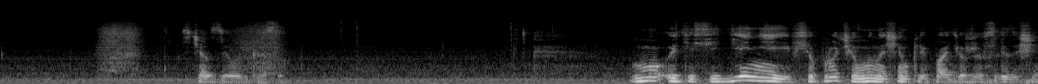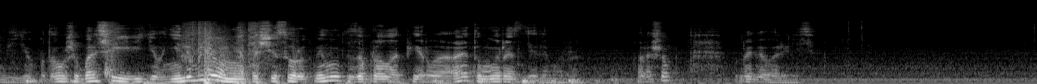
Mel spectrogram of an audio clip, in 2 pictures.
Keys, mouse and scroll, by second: 5.2-7.1 scroll down 7, 7.1-19.2 middle drag.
